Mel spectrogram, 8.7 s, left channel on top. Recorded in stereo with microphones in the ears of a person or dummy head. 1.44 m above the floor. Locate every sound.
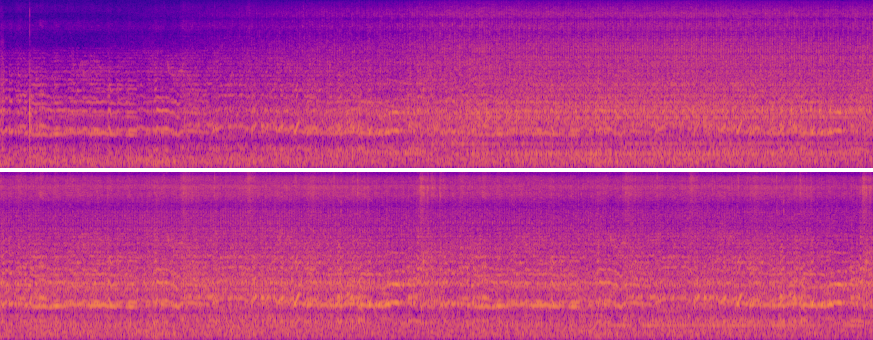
0.0 s an insect: 30° right (ahead or behind)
